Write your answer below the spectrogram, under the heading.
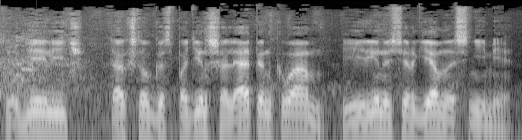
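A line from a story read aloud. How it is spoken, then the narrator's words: Loud announcement. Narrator (Russian): поспешно громко возвестил Василий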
